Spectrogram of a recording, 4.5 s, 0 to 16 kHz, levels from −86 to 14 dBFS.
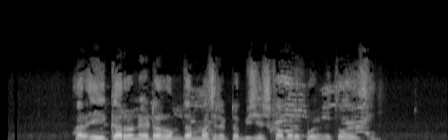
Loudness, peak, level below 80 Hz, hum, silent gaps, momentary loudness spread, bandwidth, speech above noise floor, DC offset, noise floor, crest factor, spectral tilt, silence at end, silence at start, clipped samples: -22 LUFS; -6 dBFS; -70 dBFS; none; none; 9 LU; 9.8 kHz; 39 dB; under 0.1%; -61 dBFS; 18 dB; -3.5 dB/octave; 0.7 s; 0.75 s; under 0.1%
